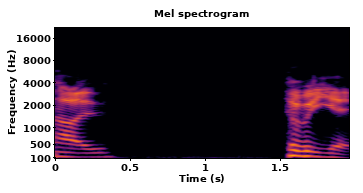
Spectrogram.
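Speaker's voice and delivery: chest-out, puffed-up attempt to sound intimidating. Voicing a character squaring up to an old man, puffing his chest up. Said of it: "puff his chest up and go".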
